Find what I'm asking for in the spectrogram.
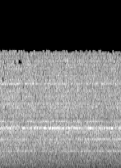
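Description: A Hornet jet's engine roars with wind rushing past the open canopy in a naval flight video game: a loud, steady, dense rush that fills the whole clip with no break.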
